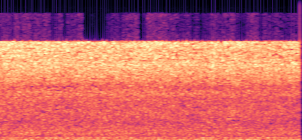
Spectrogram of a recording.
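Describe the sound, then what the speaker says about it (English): Honeybees buzz steadily in a low, continuous drone around a caught swarm holding nine mated queens, fairly faint and without any talking. "I didn't get all the bees out. There were still a few in here."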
